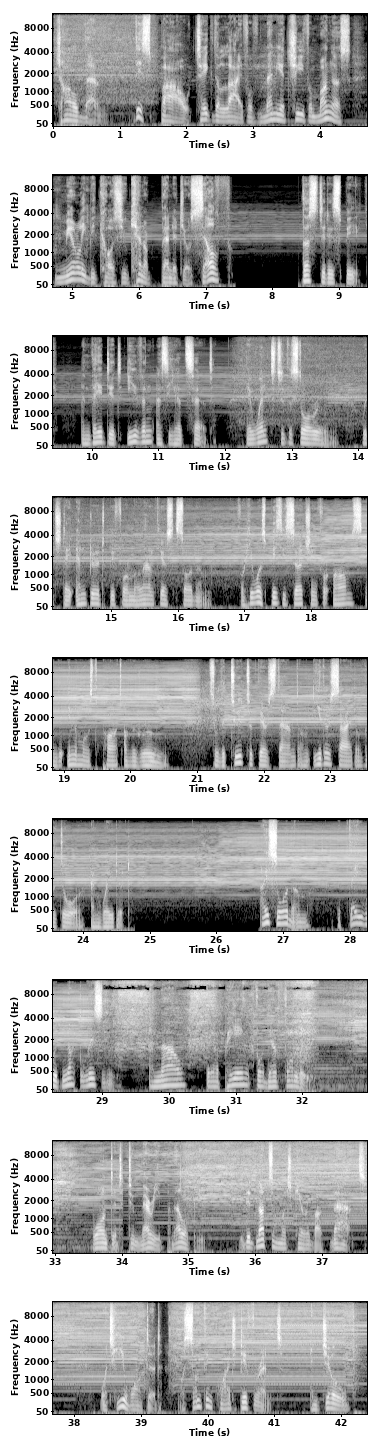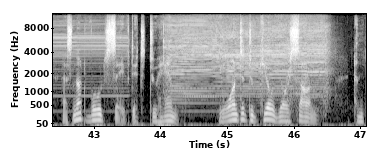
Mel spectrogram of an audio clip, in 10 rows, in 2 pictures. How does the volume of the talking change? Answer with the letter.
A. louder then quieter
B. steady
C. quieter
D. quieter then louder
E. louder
B.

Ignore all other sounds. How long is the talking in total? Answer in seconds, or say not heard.
43 s.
